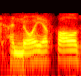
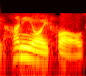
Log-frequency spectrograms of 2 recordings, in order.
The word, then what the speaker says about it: Honeoye Falls: It's kind of hard to pronounce. It looks like Hanoia Falls. It's actually Honeoye Falls, New York.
